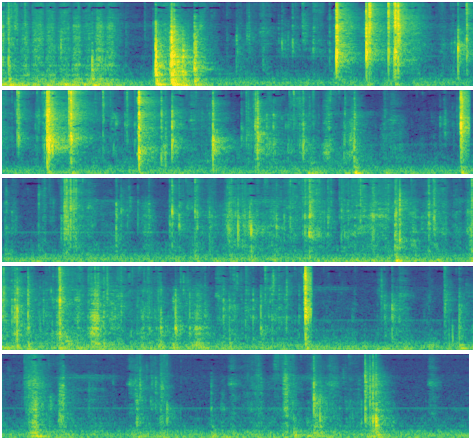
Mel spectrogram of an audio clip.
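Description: Raw spiny lobster tail shell cracking and snapping as it is split in half and peeled away from the meat by hand, a run of irregular sharp cracks with softer crackling between them.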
